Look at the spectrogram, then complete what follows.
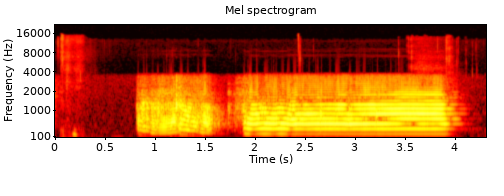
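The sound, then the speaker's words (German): A trombone plays alone: a short wavering, bending blast, then a long, steady, loud sustained note in sixth slide position, held for about two seconds before stopping. “Also ich spiele jetzt mal den sechsten Zug.”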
